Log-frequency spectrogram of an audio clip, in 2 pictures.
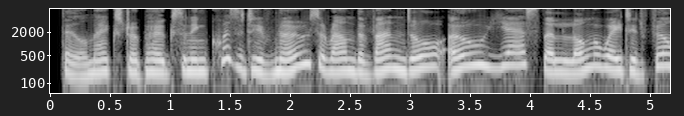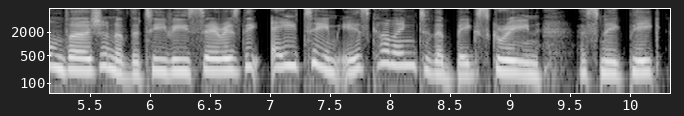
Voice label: Continuity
